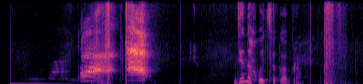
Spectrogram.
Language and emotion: Russian, neutral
